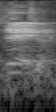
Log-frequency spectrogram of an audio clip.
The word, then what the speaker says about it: 땡: The pronunciation of Nice. dang is similar to thang, which is the slang of thing in English.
